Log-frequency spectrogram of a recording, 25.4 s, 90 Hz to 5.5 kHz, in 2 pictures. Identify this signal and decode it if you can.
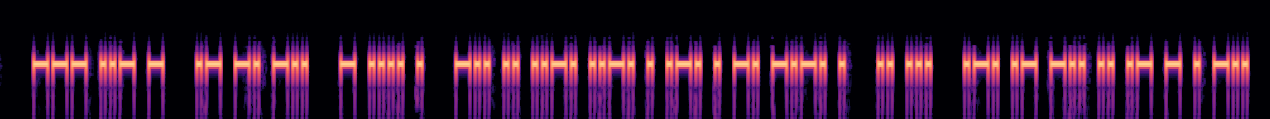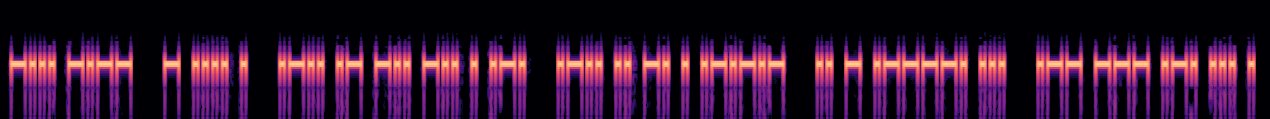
Morse code, heard as a keyed tone, about 25 wpm, 600 Hz. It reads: OUT AND THE DIFFERENCE IS RADIATED BY THE LADDER LINE. IT'S WORSE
